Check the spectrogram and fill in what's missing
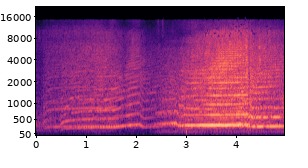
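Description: Small-tire Kawasaki drag bikes, one green and one blue, launch and scream down the strip at a sportsman motorcycle meet, engine pitch climbing through shifts into a loud sustained wail, with no talk.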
